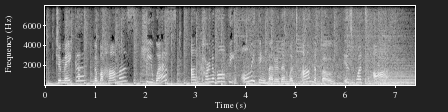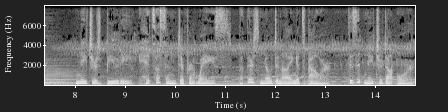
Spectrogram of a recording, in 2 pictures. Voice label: Commercial, Professional Female Voice Over; warm and persuasive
